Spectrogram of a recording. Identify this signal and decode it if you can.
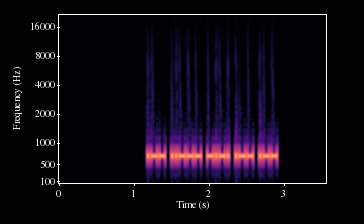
Morse code, heard as a keyed tone, about 46 wpm, 700 Hz. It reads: W2CWW
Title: USA Call Signs - 5 Characters - 45wpm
